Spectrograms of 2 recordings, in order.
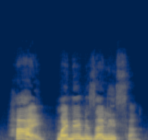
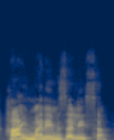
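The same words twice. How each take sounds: First: The voice sounds raised and higher in pitch. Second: The voice is at its ordinary natural pitch. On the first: "Higher position of larynx" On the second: "I'm talking to you in my natural position"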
